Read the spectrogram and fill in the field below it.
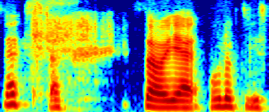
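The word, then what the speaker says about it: Leicester: And yeah, I always I think I always said L sister until my um fiance was like it's not L sister, it's Lester.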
